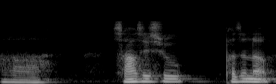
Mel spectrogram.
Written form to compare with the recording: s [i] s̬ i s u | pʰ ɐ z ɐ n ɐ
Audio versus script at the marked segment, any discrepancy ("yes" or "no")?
yes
